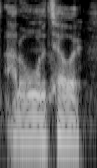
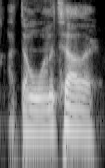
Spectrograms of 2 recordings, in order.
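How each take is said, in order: First: Much softer, dreading thought; dreading whisper-ish. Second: Said in the usual way. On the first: Retold or imitated. Boy dreading telling his mom, much softer and worried. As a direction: say it under your breath, afraid.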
